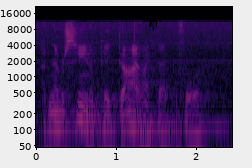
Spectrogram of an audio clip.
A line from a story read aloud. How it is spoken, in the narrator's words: A young nurse quietly commented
